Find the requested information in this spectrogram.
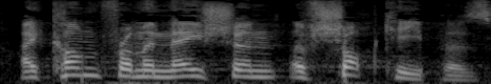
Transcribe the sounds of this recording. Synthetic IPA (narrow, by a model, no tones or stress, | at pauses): aɪkʰʌ̃ɱfɹə̃məneɪʃə̃nəv̥ʃɒp̚kʰiˑpʰəz̥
